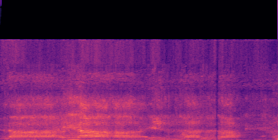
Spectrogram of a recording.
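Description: A man chanting an Islamic devotional song into a microphone, in long, drawn-out melodic notes with pitch glides, and a short break near the end.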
